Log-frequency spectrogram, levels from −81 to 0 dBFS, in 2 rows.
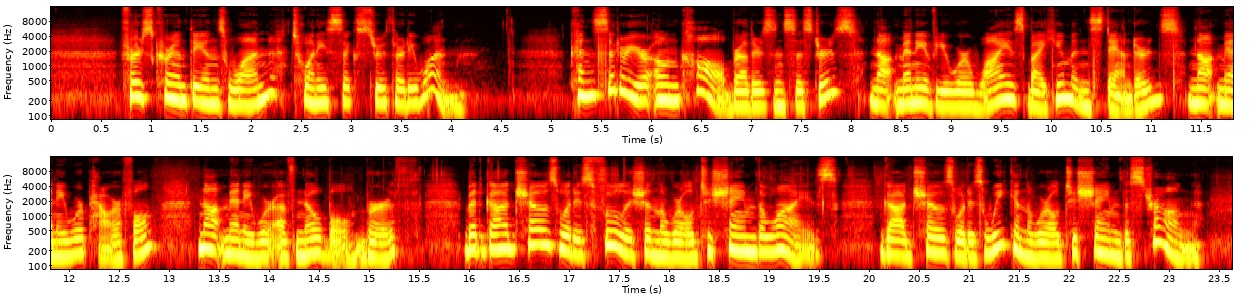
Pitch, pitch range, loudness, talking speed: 195 Hz, 165-230 Hz, -17 LUFS, 145 wpm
